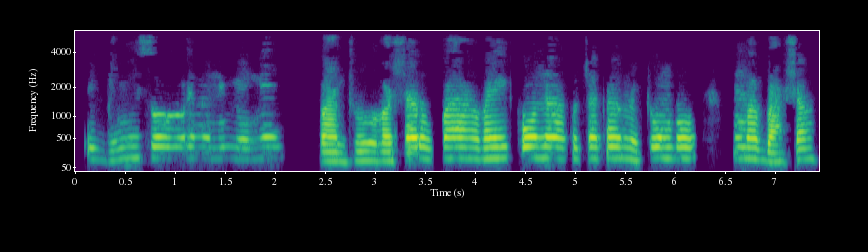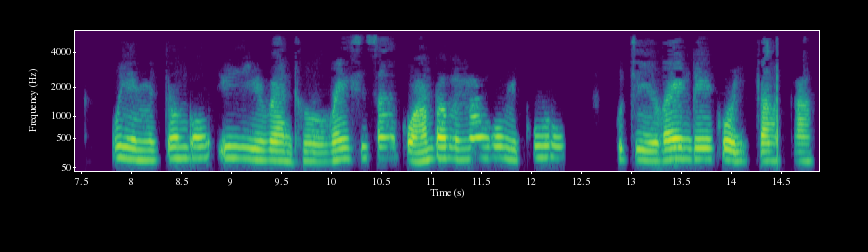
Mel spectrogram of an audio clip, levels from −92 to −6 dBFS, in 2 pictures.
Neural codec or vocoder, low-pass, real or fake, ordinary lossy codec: codec, 44.1 kHz, 2.6 kbps, DAC; 5.4 kHz; fake; MP3, 24 kbps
